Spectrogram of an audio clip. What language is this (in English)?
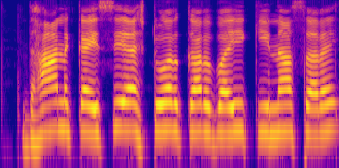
Magahi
